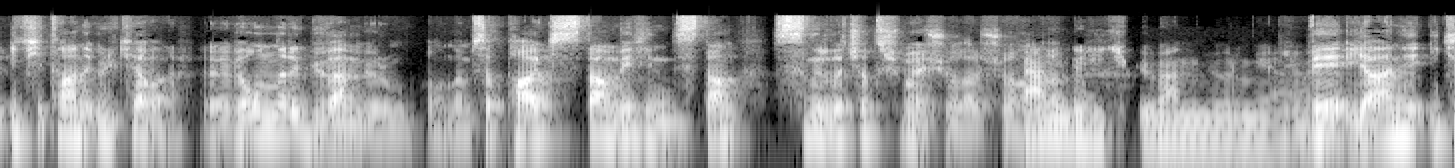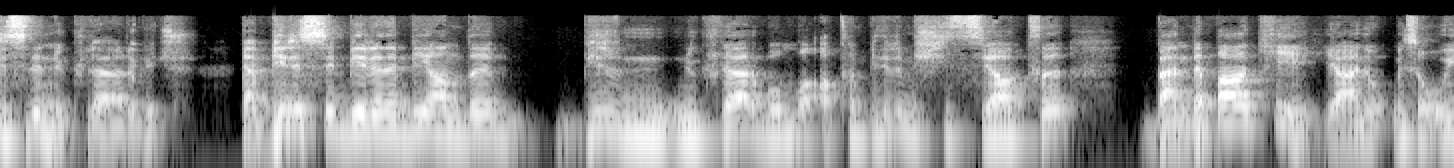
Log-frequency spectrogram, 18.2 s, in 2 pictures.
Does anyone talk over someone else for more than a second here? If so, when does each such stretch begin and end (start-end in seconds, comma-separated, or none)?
none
